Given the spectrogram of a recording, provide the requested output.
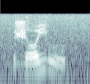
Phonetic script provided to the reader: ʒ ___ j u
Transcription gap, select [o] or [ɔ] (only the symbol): ɔ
